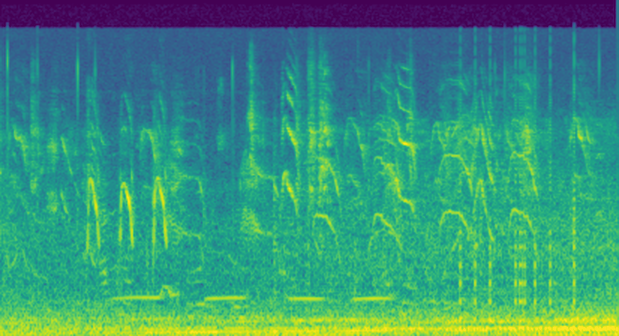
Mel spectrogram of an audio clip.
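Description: Small parrots and parakeets in an aviary chirping and chattering: many short, quick, arching chirps overlap all the way through. In the middle come four short, level low notes, evenly spaced, over a steady low hum.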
